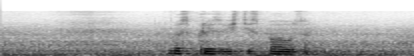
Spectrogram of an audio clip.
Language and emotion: Russian, neutral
